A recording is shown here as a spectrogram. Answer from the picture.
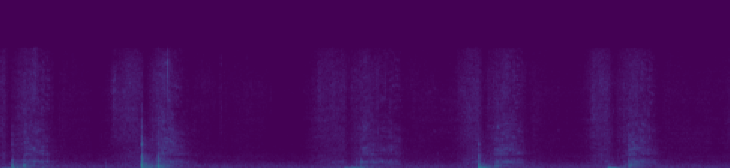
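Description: A chef's knife slicing a tomato into rounds on a cutting board: about five separate faint strokes, each ending with the blade meeting the board.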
